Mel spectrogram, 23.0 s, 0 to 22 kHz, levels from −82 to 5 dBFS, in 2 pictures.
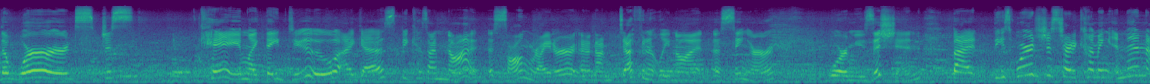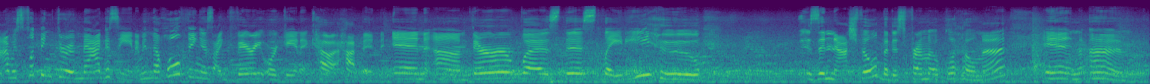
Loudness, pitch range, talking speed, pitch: -19 LUFS, 250-335 Hz, 170 wpm, 275 Hz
